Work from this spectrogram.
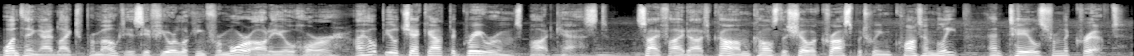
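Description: Lively man hosting over music. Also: medium pitch, normal speed, few pauses. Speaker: podcast host. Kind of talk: scripted podcast outro and credits.

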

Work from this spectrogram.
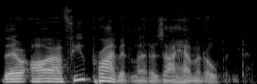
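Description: A man's voice: on the low side, very animated, fairly quick. A man playing an attentive, curious and sceptical private secretary in a radio drama, politely questioning. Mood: polite, businesslike.

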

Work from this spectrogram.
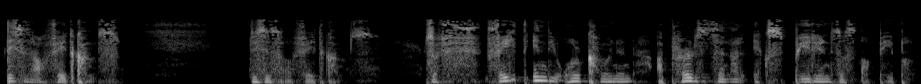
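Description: A man with a husky voice preaching a sermon, emphatic, repeating key phrases and swinging between hushed and loud delivery. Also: medium pitch, very animated, a little slow, rough recording. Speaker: preacher leading a prayer service.

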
